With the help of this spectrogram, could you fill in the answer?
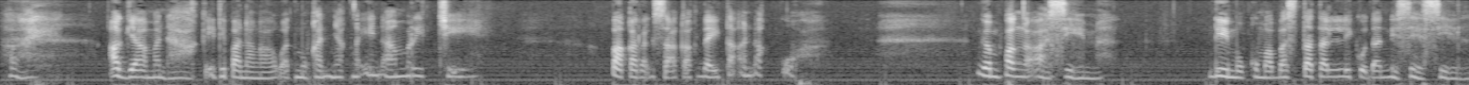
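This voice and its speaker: A woman with an Ilocano accent acting a gentle, devoted, sorrowful mother in a radio drama, with emotive delivery. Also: mid-range voice, steady tone, measured pace, pauses often, slight background noise, close to an everyday voice. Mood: gentle pleading.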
